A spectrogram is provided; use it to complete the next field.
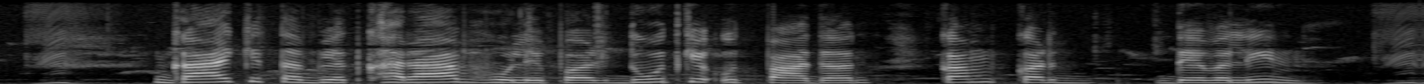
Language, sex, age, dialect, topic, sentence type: Bhojpuri, female, 18-24, Western, agriculture, statement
